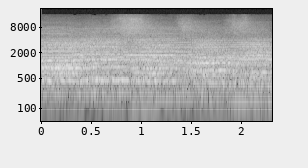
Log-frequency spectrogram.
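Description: Congregation and choir singing a hymn with pipe organ accompaniment, a new sung line beginning right at the start after a brief breath.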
